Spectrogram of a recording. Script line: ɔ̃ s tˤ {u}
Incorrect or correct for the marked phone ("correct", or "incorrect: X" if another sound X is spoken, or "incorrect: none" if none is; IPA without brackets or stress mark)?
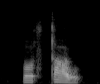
correct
